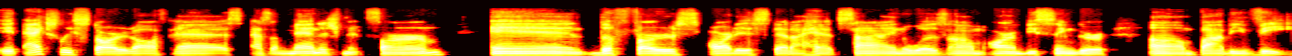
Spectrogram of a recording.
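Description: The voice moves at a fairly slow pace in a monotone, flat intonation. The sound is dry and close with no echo, over a quiet background. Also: man, fairly low pitch for a man. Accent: Atlanta. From US South, Atlanta, Georgia. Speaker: music entrepreneur and foundation founder. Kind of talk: interview. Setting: studio. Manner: halting, many repetitions and fillers.

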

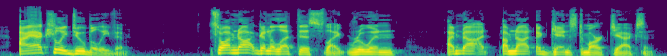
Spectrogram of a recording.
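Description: Over a quiet background, a man speaks at a medium pitch with vocal fry. His pitch swings very widely. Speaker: radio sports talk host. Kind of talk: live radio sports talk, casual banter. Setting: radio studio. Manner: animated, rapid, conversational, with stumbles and repeats.

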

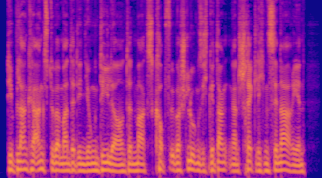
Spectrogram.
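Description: A man speaks very fast in a very deep, low voice, recorded very cleanly against a silent background. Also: very even loudness. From Hamburg, northern Germany. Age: 30s. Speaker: amateur voice actor. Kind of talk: reading aloud.

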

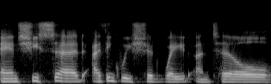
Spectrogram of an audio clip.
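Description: A man in a normal speaking voice, fairly slow pace and fairly even intonation, quiet background. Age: 40s. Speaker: life coach and former pastor. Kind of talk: interview.

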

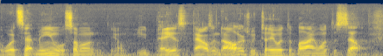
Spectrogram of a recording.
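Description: The man has an American accent and a fairly low pitch. Noticeable background noise can be heard. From Ohio, US Midwest. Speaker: financial market strategist. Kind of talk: interview conversation. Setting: hotel event venue.

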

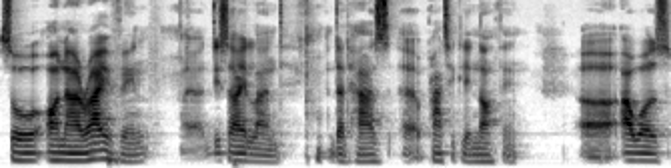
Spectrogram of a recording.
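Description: A man speaks at a very deep, low pitch. His intonation stays fairly even. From southwestern Nigeria, Igbo family. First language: Igbo and Yoruba alongside English. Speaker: novelist. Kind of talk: interview. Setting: writers' workshop. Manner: hesitant, many fillers.

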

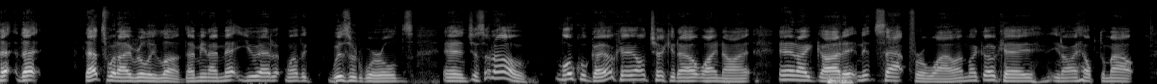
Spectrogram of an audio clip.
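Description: At a fairly quick pace, a man with a high pitch talks with ordinary pitch variation in a dry, close sound with no echo. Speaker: podcast co-host. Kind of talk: casual podcast chat. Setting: remote call. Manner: loud.

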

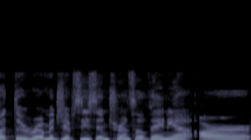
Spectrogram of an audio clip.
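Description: A woman speaking at a very slow pace, with a dry, close sound, no echo and a quiet background. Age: 20s. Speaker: artist and charity volunteer. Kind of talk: interview.

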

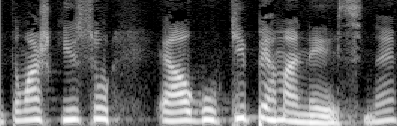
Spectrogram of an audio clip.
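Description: This woman has an unremarkable speaking voice with a fairly high pitch. She talks at a fairly quick pace. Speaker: university professor. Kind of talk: panel debate.

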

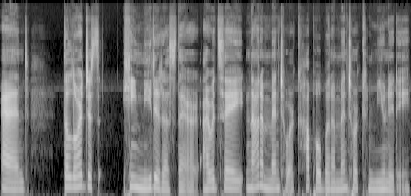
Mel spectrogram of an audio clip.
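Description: On a very clean recording with a silent background, a woman with an American accent uses an ordinary speaking voice at a fairly low pitch, keeping a moderate pace, fairly even intonation, and very even loudness. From Syracuse, New York. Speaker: mother of a large family. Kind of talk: interview, personal testimony. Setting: studio.

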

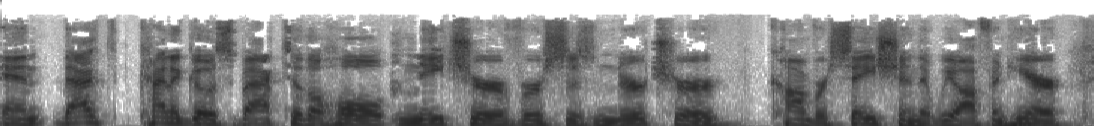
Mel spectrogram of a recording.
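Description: In a Californian accent, a man speaks at a moderate pace and fairly high pitch, with hardly any pauses, very even loudness and ordinary pitch variation. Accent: General American (Californian). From US West Coast, San Francisco Bay Area. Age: 50s. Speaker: podcast host and marketing business owner. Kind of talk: casual chat.

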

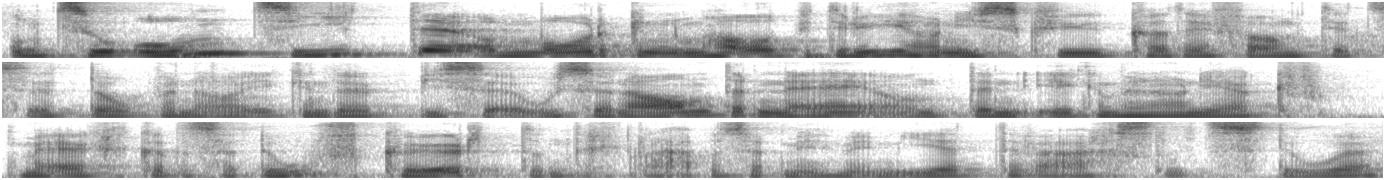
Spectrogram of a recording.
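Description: This man talks very fast with hardly any pauses, his fairly high voice showing ordinary pitch variation. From Switzerland, canton of Schwyz (upper Lake Zurich). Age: 30s. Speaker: podcast guest, city resident. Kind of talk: casual chat. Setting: home, at a living-room table.

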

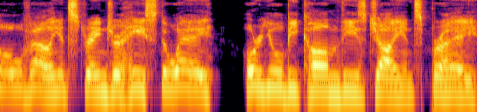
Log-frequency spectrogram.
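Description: A put-on character voice, pitched fairly high, moves at a very slow pace. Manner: mournful warning.

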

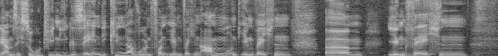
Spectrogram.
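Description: A normal speaking voice moves at a fairly quick pace with lively intonation. The recording is very clean, with a silent background. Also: man. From Westphalia, Germany. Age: 20s. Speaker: podcast co-host. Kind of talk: casual chat.

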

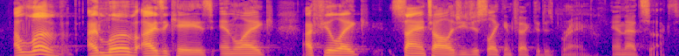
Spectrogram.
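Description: With an American accent, a man with a normal speaking voice and medium pitch uses lively intonation and big swings in loudness. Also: moderate pace. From US Southwest, New Mexico. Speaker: podcast guest. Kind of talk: casual chat.

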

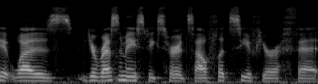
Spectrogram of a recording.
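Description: Fairly quick speech in a Midwestern US accent, with ordinary pitch variation, comes through on a very clean recording with a silent background. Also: woman. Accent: US Midwest. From Ohio, around Columbus. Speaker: managing director at an accounting firm. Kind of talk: interview.

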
